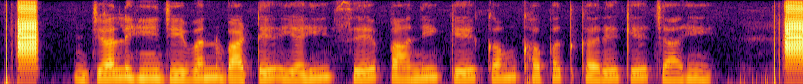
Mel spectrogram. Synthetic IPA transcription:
d͡ʒəlɦĩd͡ʒiːʋənbaːʈejɐɦisepaːnikekɐmkʰɐpət̪kəɾeket͡ʃaːɦẽː

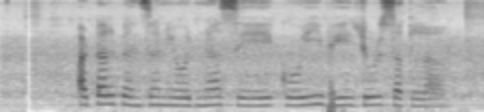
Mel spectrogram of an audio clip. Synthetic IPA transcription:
əʈəlpẽnsənjoːd͡ʒnasekoːibʱid͡ʒʊɽsəklaː

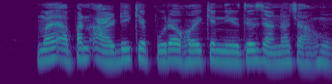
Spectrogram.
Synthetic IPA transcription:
mɛ̃ːɐpənaːɪɖikepuːɾaɦoːjikenɪɾd̪eːs̬d͡ʒaːnat͡ʃaːɦũː

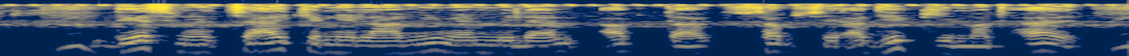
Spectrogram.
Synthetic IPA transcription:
d̪eːsmẽt͡ʃaːjkenɪlaːmimẽmɪleləbt̪ək̚səbseʔəd̪ʱɪkːimːət̪ɦɛe

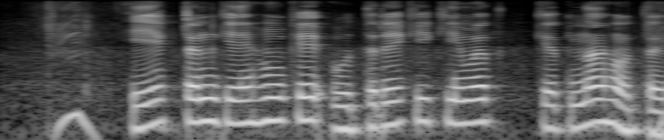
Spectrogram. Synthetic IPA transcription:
eːk̚ʈənɡeːɦõkeʔʊt̪ɾekikiːmət̪kɪt̪naɦoːt̪e

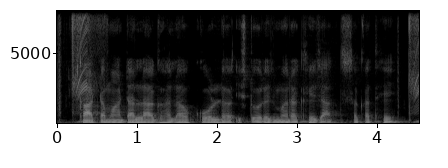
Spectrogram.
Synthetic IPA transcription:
kaʈəmaːʈalaɡʱəlawkoːlɖɪsʈoːɾed͡ʒmẽɾəkʰed͡ʒasəkət̪ɦeː

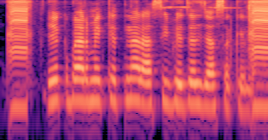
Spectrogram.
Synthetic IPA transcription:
ekbaɾmeket̪naɾasibʱed͡ʒəld͡ʒasəkel

